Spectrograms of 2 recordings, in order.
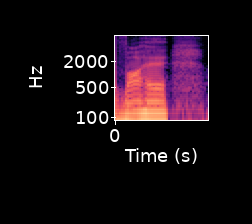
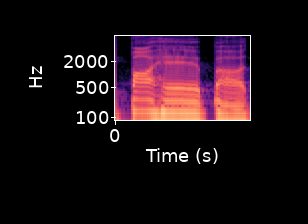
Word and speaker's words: Vahe: so difficult to say vahe especially in the Spanish uh language they cannot pronounce v that they they announce it uh pronounce it as a b like a b as in boy so it would drive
